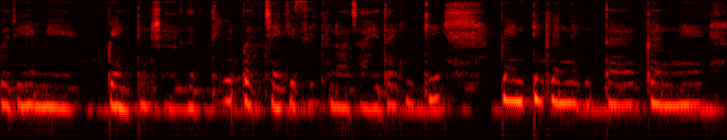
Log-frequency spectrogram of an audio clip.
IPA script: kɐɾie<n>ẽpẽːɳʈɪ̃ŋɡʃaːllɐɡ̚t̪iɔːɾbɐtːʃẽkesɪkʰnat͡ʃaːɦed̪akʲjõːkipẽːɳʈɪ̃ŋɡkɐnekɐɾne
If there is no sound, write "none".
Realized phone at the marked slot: m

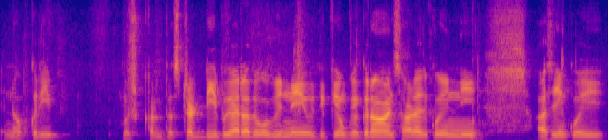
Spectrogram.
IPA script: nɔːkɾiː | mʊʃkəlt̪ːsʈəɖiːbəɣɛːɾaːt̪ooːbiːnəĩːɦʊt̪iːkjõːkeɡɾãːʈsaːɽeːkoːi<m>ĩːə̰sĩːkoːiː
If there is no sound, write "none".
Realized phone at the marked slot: n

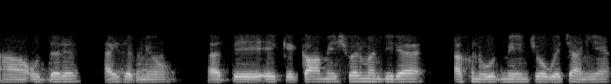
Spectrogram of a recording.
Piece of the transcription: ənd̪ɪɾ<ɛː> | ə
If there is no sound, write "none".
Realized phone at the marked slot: ɛː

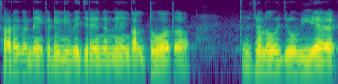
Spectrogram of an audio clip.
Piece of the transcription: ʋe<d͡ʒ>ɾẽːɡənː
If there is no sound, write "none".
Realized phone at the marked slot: d͡ʒ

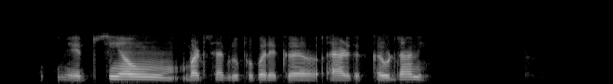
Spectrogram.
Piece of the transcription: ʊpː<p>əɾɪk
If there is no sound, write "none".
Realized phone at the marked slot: p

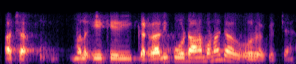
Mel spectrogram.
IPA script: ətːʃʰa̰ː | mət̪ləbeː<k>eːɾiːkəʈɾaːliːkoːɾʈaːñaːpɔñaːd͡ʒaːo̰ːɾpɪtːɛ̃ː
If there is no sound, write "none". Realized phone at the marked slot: k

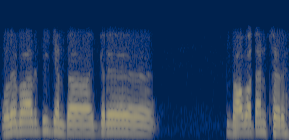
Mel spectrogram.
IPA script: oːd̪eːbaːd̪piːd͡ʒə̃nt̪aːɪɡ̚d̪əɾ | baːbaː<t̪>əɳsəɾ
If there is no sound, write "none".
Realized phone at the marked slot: t̪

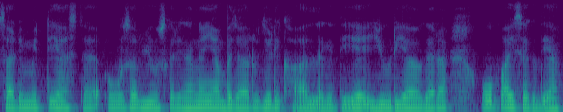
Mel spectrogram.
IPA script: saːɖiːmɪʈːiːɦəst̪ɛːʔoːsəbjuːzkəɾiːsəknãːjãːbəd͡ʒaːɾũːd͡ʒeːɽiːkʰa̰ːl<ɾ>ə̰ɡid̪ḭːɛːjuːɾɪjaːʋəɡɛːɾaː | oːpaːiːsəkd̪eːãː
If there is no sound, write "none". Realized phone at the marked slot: l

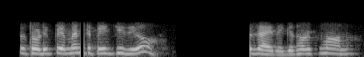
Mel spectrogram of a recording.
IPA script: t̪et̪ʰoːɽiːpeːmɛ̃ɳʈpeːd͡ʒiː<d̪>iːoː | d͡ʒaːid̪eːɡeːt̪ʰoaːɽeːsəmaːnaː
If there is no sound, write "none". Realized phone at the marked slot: d̪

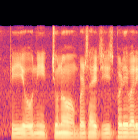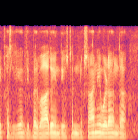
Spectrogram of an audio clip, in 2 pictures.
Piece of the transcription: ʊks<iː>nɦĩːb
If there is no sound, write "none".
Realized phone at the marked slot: aː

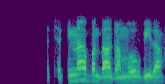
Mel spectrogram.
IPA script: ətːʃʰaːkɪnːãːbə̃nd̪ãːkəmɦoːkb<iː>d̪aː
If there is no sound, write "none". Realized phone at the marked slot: iː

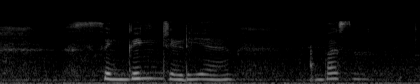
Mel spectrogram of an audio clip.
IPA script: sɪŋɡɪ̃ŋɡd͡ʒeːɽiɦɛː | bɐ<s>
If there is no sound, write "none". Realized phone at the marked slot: s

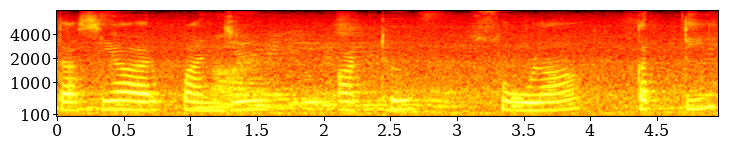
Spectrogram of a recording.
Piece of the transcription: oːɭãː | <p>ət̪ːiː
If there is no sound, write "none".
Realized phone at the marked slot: k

